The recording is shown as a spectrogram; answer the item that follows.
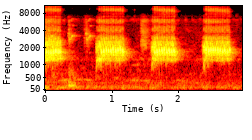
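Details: Greater green leafbird singing in the ngeder style: four loud, harsh, buzzy bursts, each about a third to half a second long, spaced roughly every 0.7 seconds, with a few softer notes between them.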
